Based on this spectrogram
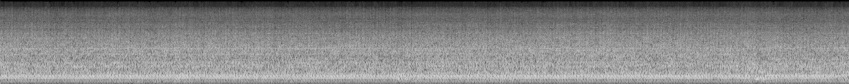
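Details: Small blue generator started on choke: even, steady drone at one fixed speed with no misses, surging or knocks; running healthy under load.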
